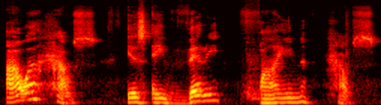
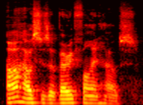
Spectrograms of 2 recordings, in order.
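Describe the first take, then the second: First: Every sound is pronounced fully and separately. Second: Sounds are reduced, with a weak schwa. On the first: This is how textbook recordings sound. The speaker calls it wrong. "Words are enunciated with excessive precision" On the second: This is how people speak naturally. The speaker calls it right. "the fast speech changes which happen in this pronunciation"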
